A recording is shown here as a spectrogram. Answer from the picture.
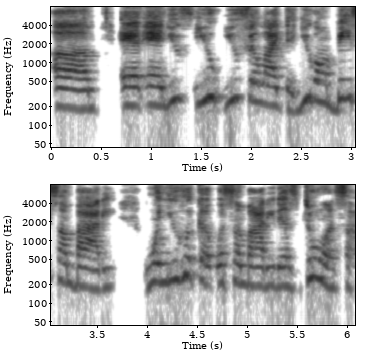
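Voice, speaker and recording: With an ordinary speaking voice, a woman talks at a fairly quick pace, her pitch medium and its variation ordinary. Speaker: talk show co-host. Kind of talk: casual chat.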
